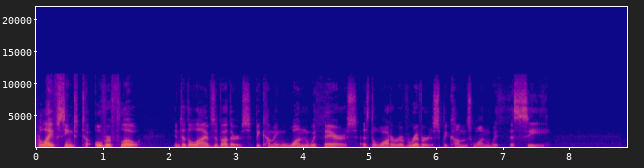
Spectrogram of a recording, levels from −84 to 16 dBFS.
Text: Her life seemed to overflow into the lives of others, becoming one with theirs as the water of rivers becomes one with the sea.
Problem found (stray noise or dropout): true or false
false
